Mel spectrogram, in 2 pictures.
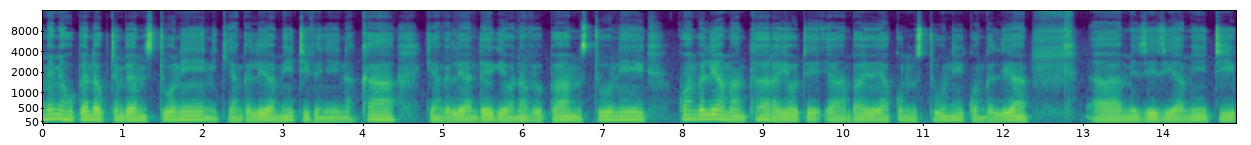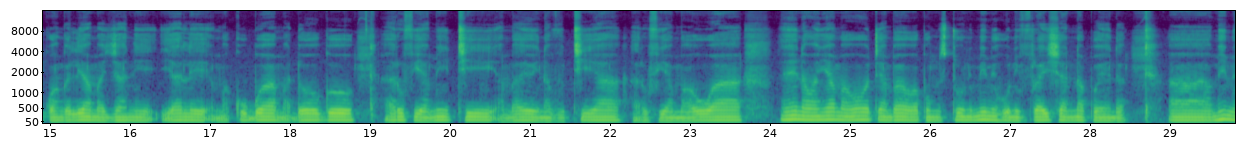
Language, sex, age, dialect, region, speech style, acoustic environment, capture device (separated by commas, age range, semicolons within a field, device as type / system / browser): Swahili, male, 18-24, Kenya - Nairobi Sheng-influenced, Kenya, focused, nature, mobile / Linux / Chrome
